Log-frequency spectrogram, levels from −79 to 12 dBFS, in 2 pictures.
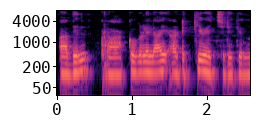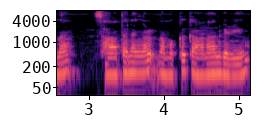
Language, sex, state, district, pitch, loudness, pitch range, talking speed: Malayalam, male, Kerala, Kollam, 130 Hz, -18 LUFS, 125-140 Hz, 95 wpm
